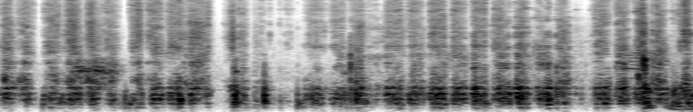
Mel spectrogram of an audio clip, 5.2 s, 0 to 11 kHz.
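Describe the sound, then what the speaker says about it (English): A wire brush scrubs flaky rust off a Land Rover Freelander 2 rear wiper motor, a steady close rasping and rubbing in repeated strokes with brief pauses, no talk. "I've got the wire brush out here. I'm going to try and give this a bit of a clean up."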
